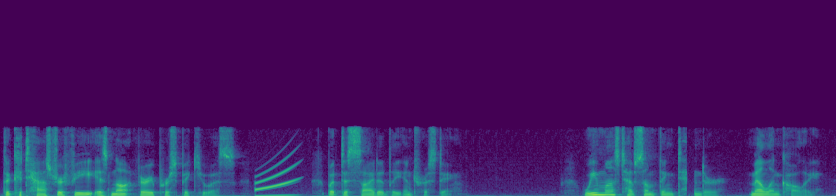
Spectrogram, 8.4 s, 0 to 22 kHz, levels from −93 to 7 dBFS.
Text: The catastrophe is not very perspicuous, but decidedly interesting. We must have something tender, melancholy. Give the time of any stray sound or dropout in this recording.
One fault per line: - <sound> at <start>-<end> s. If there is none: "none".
- chirp at 2.6-3.0 s
- dropout at 6.9-7.0 s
